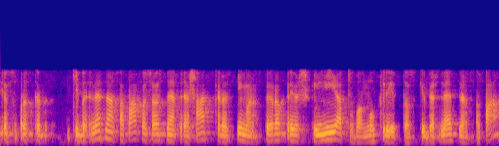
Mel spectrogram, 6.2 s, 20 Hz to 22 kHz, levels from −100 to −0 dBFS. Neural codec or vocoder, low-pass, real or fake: codec, 16 kHz, 4 kbps, FunCodec, trained on LibriTTS, 50 frames a second; 3.6 kHz; fake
